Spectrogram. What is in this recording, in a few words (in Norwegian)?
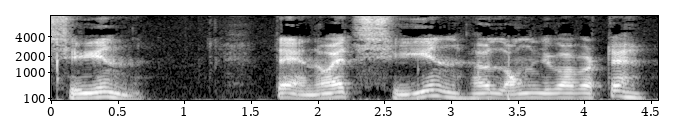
syn, Numedalsmål; Substantiv inkjekjønn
